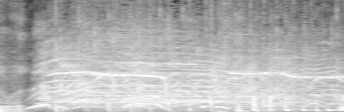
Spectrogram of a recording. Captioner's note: audience cheers; Conan laughs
